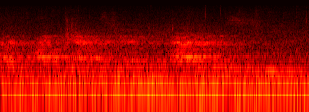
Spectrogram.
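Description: Faint speech from someone away from the microphones, asking a question, over low room noise.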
